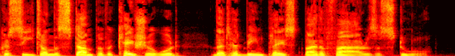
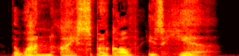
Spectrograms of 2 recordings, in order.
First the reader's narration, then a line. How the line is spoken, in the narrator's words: said softly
